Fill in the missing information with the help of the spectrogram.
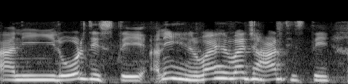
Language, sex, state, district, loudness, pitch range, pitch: Marathi, female, Maharashtra, Aurangabad, -11 LUFS, 200-245 Hz, 210 Hz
